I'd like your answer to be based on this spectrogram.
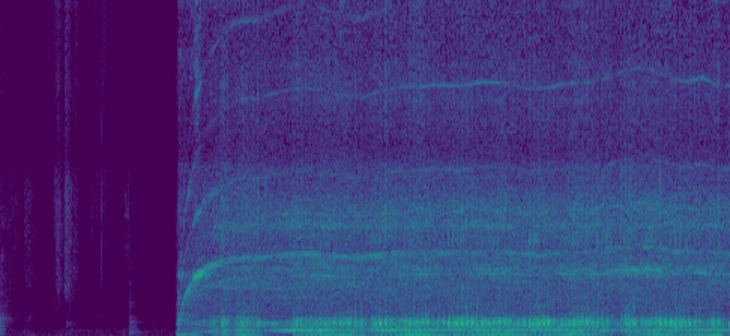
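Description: An electric mixer whirs steadily through Christmas cookie dough. Near-silence comes first, then the motor starts abruptly and keeps a loud, even drone with a slightly varying pitch until the end.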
